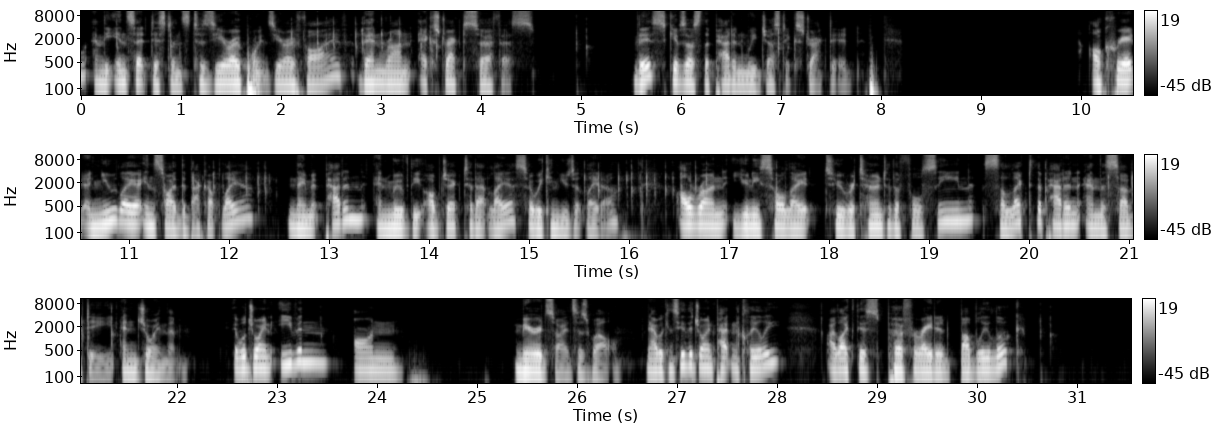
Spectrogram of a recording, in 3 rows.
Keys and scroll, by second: 6.8 ctrl+z, 27.4 typing.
